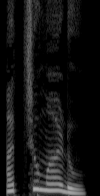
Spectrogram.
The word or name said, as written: ಅಚ್ಚುಮಟ್ಟ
